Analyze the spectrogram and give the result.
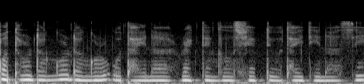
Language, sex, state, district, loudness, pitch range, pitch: Nagamese, female, Nagaland, Kohima, -16 LUFS, 180-200 Hz, 185 Hz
